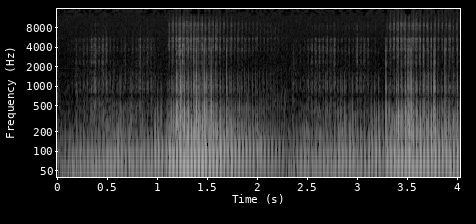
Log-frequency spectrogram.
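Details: Close, throaty purring of a cat with a slightly clogged nose: a fast-fluttering low rumble that grows louder twice, near the first and third seconds, each swell carrying a light snuffly rasp.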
